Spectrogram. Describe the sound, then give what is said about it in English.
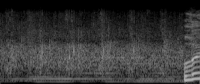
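An audience claps steadily to welcome new people, in a dense, even patter over a low sustained hum, then a voice starts speaking loudly just as the clapping continues at the very end. “Yeah, I love that you want to clap and welcome them.”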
